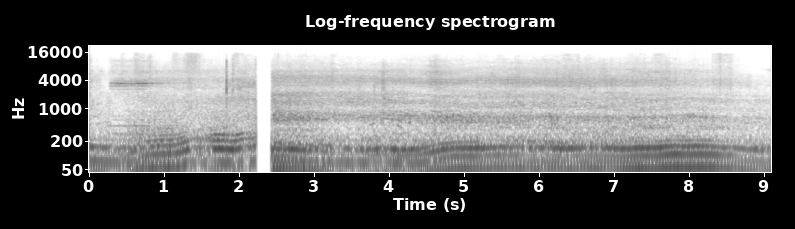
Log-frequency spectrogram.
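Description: An off-road vehicle's engine rumbles and revs as it drives through mud.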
